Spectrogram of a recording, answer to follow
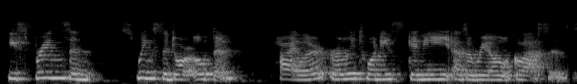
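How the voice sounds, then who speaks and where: A woman's voice: fairly high pitch, fairly even intonation, unhurried, highs cut off. Woman reading stage directions, roomy sound.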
